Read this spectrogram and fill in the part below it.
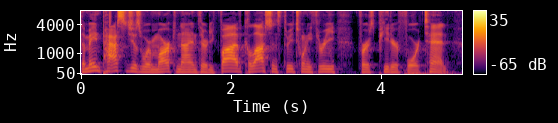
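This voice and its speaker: Recorded very cleanly over a silent background, a man speaks fairly quickly in a medium-pitched voice with a bright, sharp tone. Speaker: worship and young adults pastor. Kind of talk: casual podcast discussion.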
